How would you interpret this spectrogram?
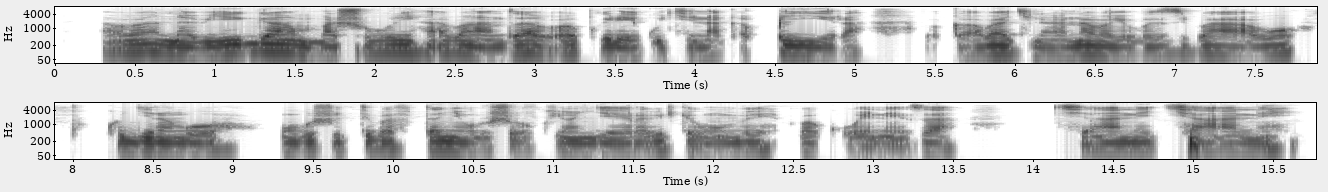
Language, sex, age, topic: Kinyarwanda, male, 18-24, education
